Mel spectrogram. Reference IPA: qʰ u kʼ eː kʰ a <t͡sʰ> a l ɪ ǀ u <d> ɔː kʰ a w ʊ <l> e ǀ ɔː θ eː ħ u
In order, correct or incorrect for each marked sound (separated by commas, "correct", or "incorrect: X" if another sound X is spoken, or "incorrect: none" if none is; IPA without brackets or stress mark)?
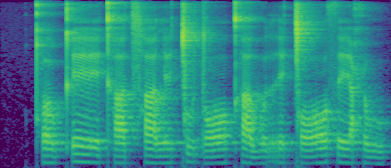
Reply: correct, correct, incorrect: r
